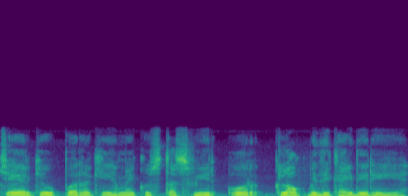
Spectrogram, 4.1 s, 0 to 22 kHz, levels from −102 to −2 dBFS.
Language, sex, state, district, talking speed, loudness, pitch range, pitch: Hindi, male, Bihar, Vaishali, 220 wpm, -23 LUFS, 130-140 Hz, 135 Hz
